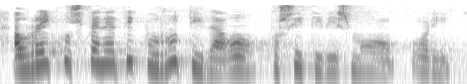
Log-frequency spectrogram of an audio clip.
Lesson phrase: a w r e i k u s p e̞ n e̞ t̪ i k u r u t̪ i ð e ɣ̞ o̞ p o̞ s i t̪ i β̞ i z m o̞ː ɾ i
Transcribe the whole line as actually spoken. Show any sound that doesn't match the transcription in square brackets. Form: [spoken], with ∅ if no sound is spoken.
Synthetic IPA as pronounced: a w r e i k u s p e̞ n e̞ t̪ i k u r u t̪ i ð [a] ɣ̞ o̞ p o̞ s i t̪ i β̞ i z m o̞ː ɾ i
